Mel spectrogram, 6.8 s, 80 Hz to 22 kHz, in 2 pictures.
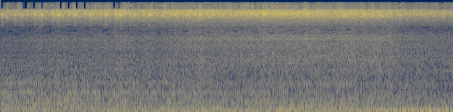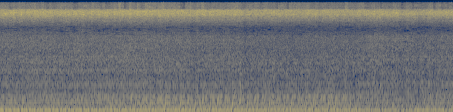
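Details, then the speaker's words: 2011 Ram 1500 5.7 Hemi MDS, phone mic under hood while driving and coasting down: light tick over road rumble, like a playing card slapping in spokes; timing chain tick from worn cam phaser and tensioner, fixed by replacing both. "it sounds more like when you were a kid and you'd put a playing card in your spokes and you hear that like slapping rattling sound"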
